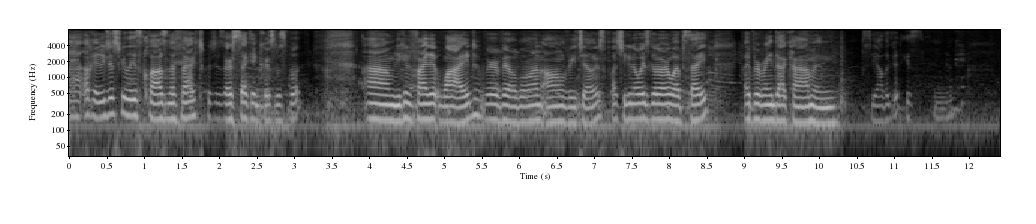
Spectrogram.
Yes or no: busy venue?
yes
